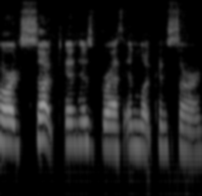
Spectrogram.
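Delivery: ordinary delivery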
